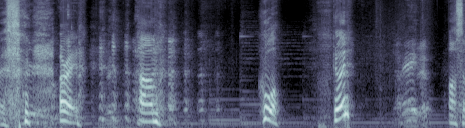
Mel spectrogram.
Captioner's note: group laughter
